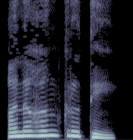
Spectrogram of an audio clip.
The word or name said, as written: ಅನಹಂಕೃತಿ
